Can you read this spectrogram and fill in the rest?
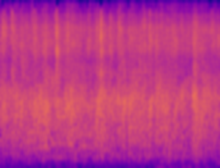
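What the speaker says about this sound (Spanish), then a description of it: "Dale un aplauso al Señor." A church congregation at a Spanish-language service breaks into sustained, dense applause, a steady wash of many hands clapping together from start to finish with no clear speech over it.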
